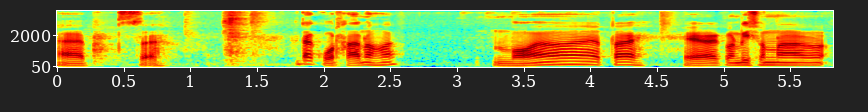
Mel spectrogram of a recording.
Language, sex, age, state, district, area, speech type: Assamese, male, 30-45, Assam, Jorhat, urban, spontaneous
